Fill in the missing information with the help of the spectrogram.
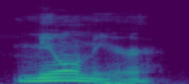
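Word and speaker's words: Mjölnir: But as far as Mjolnir, which is how you pronounce it, mm-hmm.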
